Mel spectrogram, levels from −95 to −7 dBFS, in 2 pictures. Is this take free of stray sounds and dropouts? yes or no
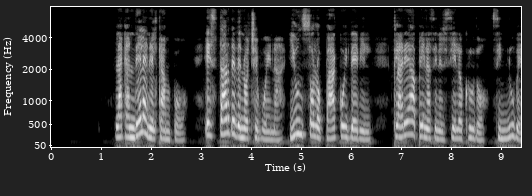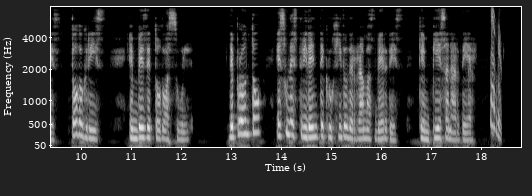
no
